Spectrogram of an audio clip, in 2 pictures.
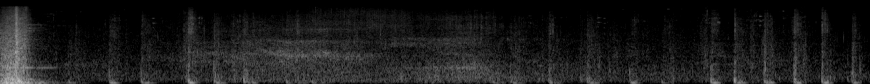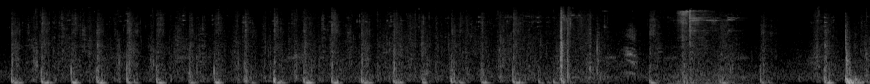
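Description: Heavy footsteps run quickly through grass.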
